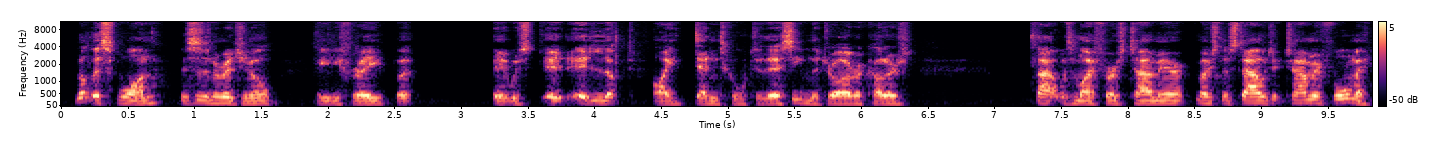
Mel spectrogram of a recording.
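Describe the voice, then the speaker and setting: Male hobby vlogger, British, medium pitch, under the weather with a sore throat and cold; informal, self-questioning, off-the-cuff delivery. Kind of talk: casual rambling chat to camera.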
